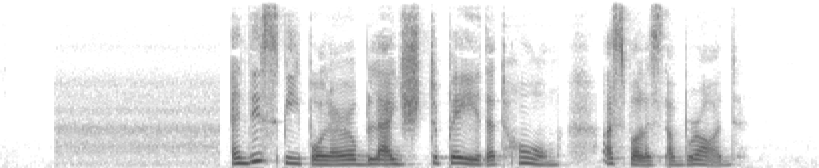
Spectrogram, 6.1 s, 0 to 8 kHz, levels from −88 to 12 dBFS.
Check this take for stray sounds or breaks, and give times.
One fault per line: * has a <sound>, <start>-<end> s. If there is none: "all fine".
all fine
